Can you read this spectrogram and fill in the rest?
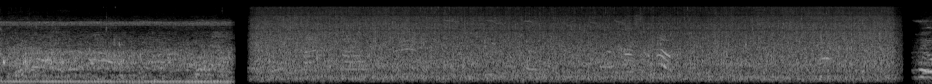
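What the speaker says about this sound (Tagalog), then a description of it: "Ito po ay yung magkasangang ilog." Steady rushing water of a forked river where two streams meet, one fed from a spring, a broad continuous flow heard close, with a brief cut in the middle and no talk.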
